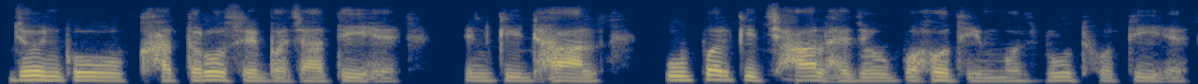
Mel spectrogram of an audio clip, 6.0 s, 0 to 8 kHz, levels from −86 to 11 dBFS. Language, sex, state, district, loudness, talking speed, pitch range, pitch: Hindi, male, Bihar, Gopalganj, -18 LUFS, 180 wpm, 120-140 Hz, 130 Hz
